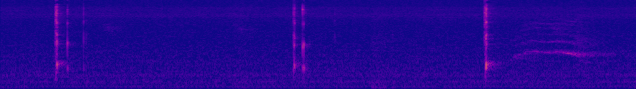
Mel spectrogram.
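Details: Two-week-old baby girl with short, sharp hiccups a few seconds apart, followed by a faint little whimper; newborn hiccups.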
